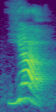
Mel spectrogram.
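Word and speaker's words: ياء: Next letter யா யா. இது same like ஜீம் and Sheen. நாக்கோட நடுப்பகுதி மேல் முரசை டச் பண்ணும்போது ப்ரொனவுன்ஸ் பண்ணணும்.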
